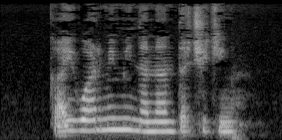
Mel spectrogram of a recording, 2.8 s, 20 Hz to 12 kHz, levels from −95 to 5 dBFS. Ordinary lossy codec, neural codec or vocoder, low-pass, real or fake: AAC, 48 kbps; none; 10.8 kHz; real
